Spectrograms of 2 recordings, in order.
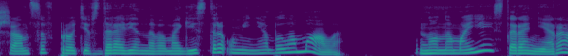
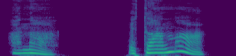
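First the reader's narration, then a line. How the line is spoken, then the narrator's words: Muttering. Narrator (Russian): пробормотал Робер Хартен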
